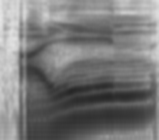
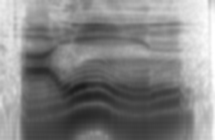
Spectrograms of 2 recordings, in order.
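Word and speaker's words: עין: Ayin is the number 70. It's pronounced, it's a guttural kind of a G. Or sometimes it's pronounced Ah, like Abba. And sometimes it's pronounced like a Y, like Yahshua.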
